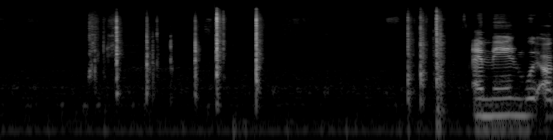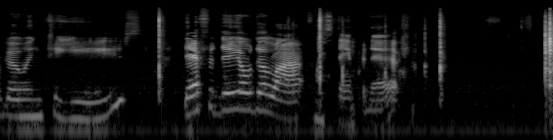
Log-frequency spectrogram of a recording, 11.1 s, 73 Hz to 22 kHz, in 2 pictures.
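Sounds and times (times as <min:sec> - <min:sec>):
plastic case clicking: 0:00.9 - 0:02.7.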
